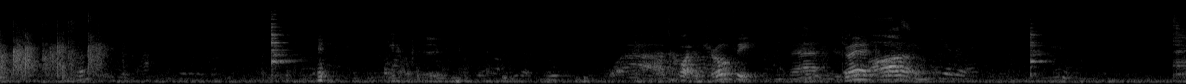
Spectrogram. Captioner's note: applause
